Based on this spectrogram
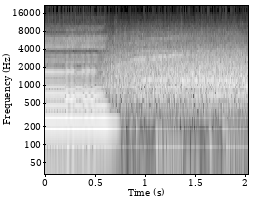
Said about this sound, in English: Rapid fire. That was my applause for you.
